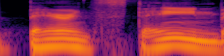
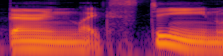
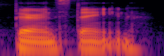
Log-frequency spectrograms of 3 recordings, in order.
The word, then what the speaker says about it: Berenstain: But that's how it's pronounced, right? – That's how it's pronounced. That's how it's spelled. I always just thought it was Baron like Steen with an E.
